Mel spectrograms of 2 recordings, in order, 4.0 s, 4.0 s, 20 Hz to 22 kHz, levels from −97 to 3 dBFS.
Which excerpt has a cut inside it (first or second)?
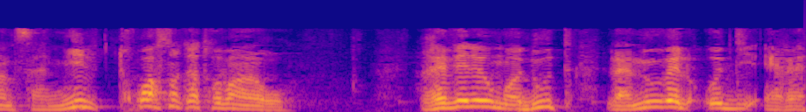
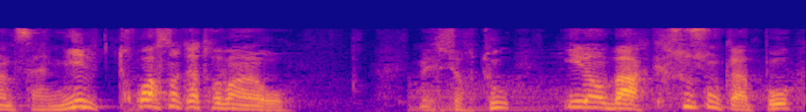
second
